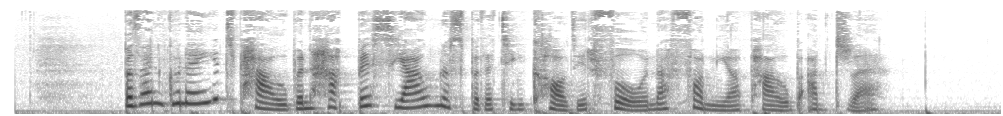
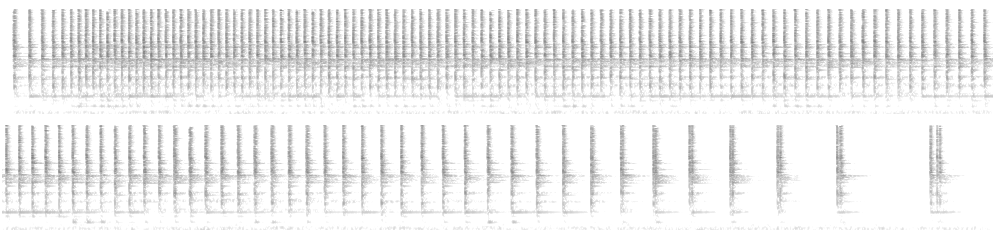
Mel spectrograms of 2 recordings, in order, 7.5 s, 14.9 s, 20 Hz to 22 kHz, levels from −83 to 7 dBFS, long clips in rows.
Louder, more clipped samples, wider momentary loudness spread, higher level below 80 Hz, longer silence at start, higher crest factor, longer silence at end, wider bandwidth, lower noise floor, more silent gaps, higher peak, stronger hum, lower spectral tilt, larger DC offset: first, -24 LUFS vs -36 LUFS; neither; about the same, 10 LU vs 9 LU; first, -46 dBFS vs -82 dBFS; about the same, 0.15 s vs 0.1 s; second, 20 dB vs 26 dB; about the same, 0.25 s vs 0.35 s; about the same, 16.5 kHz vs 17 kHz; second, -50 dBFS vs -77 dBFS; neither; first, -4 dBFS vs -12 dBFS; neither; first, -4.5 dB/octave vs 4.5 dB/octave; neither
